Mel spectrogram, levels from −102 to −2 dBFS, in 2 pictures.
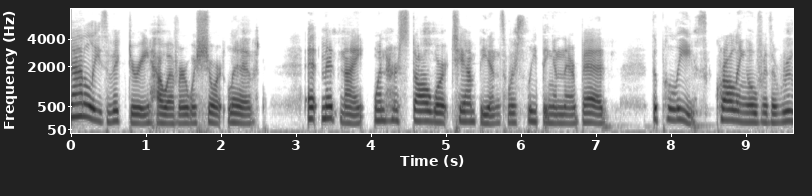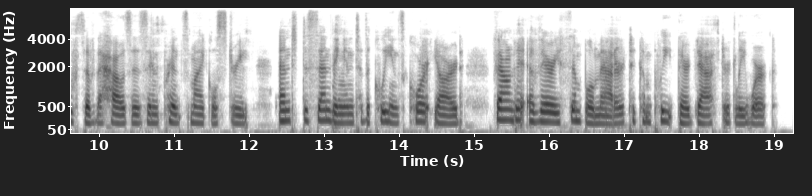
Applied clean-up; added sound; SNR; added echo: neural mask model Resemble Enhance denoiser.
